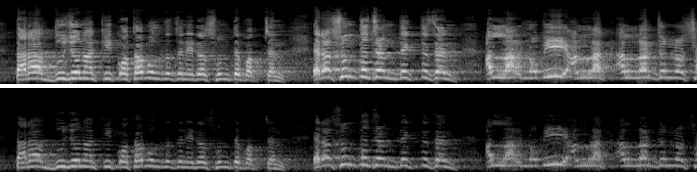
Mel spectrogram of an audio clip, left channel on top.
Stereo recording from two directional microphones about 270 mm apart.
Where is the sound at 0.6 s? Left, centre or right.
Centre.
